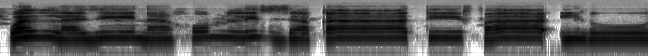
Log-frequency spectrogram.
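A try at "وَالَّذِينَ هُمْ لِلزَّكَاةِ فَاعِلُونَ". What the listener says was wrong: D-nya pendek lagi. D-nya pendek. Walladzina hum lizzakati fa'ilun.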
